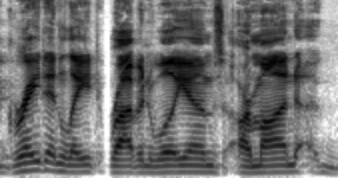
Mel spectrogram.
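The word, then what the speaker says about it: Armand: and late Robin Williams Arman Goldman the D is silent from the bird cage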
